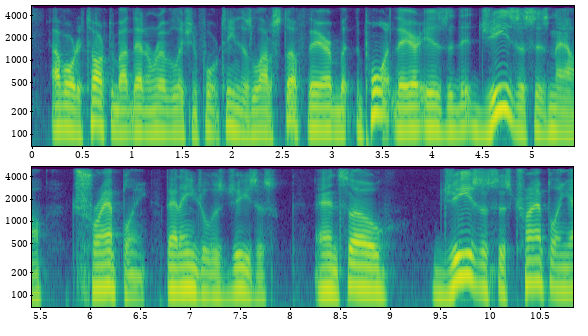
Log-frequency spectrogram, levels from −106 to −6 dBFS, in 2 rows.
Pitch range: 100-130 Hz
